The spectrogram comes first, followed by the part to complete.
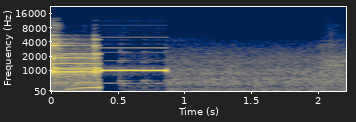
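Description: The end of a short electronic tune, then one steady high-pitched beep that cuts off abruptly a little under a second in, followed by a low steady hiss.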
